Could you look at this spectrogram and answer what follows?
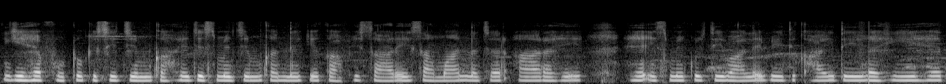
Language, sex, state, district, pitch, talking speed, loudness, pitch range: Hindi, female, Bihar, Bhagalpur, 185 Hz, 150 wpm, -17 LUFS, 180-190 Hz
